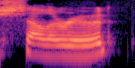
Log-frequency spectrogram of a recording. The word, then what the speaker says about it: Shelerud: My Instagram feed is, you know, not Jenna Kutcher, but mine is Kate, so K-A-T-E. And then my last name is Shelerud, Jenna's maiden name. – you didn't know that. – S-H-E-L-E-R-U-D.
